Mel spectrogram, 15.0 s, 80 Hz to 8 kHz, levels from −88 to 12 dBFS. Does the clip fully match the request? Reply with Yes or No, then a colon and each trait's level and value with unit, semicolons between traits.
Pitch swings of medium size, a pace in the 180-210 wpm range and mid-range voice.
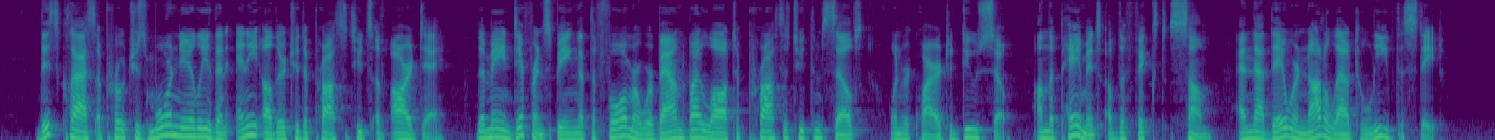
No: average, 4.8 semitones; average, 200 wpm; low, 125 Hz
